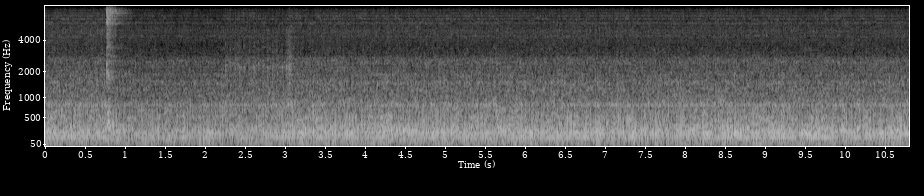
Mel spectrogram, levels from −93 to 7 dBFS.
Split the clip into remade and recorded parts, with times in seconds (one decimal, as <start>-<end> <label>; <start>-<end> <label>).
0.0-10.8 remade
